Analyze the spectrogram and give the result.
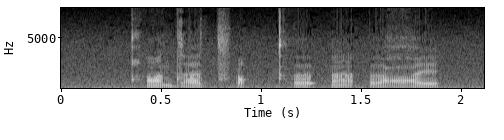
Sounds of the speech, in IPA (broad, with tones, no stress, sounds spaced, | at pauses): qʰ ã˦˨ d a˨˦ t͡sʼ ʌ˨˦ q kʰ ʌ˨˦ ʔ ã˨˩ ʔ ʌ˨˦ ʕ ɛ˦˨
